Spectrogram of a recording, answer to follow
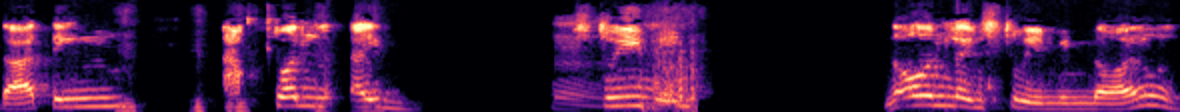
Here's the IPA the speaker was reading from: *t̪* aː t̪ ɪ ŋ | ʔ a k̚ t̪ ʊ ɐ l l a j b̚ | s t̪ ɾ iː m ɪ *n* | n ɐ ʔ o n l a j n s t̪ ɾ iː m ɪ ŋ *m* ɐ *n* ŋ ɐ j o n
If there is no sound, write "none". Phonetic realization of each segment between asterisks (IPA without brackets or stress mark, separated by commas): d̪, ŋ, n, none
